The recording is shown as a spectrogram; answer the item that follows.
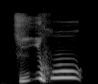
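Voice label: "ji1 hu1", Chinese; HSK; HSK3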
